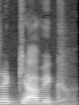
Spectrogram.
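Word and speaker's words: Reykjavík: रेक्याविक। तो ये याद रखिए कि यहाँ पे लिखते जे हैं, लेकिन रेक्याविक प्रोनाउंस नहीं करेंगे, रेक्याविक प्रोनाउंस करेंगे।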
